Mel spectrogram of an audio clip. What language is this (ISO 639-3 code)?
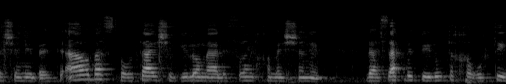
heb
